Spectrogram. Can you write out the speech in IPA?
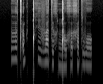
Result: l u˦ tʼ a˦ kʷ ǃʰ i˦˨ v a˦˨ t ɵ˨ x ŋ͡ǃ o˨ x ɐ˦ x a˦ t v o˦

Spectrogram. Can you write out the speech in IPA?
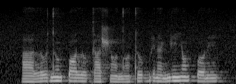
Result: a˨ l u˨˦ d ũ˦˨ k͡p ɔ˧ l u˨ ɡ a˨ ʃ ɔ̃˨ d ɔ̃˨ t u˨˦ b i˦˨ ɾ ɛ̃˧ ɡ ĩ˦ j ɔ̃˦ k͡p o˧ ɾ ĩ˧

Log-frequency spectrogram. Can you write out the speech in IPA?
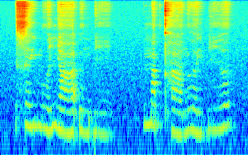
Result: s e˧ j m u˨˩˦ ə̯ ɲ aː˨˩˦ ʔ ɨ˨˩ n ɓ i˨˩ | m a˦˥ k̚ t̪ʰ aː˨˩˦ n l ə˨˩ j ɓ i˧˥ ə̯

